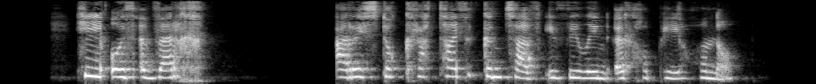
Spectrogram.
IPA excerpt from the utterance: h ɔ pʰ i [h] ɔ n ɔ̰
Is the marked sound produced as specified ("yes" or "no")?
yes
